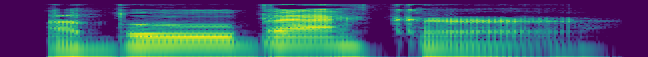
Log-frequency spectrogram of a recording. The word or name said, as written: Abu Bakr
